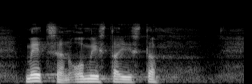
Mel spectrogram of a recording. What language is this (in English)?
Finnish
